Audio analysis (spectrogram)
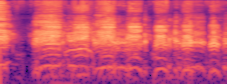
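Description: Farm ducks quacking in a busy, overlapping chorus, loud and close, with repeated nasal calls running nearly the whole time and only brief gaps.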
